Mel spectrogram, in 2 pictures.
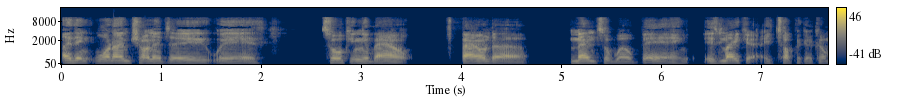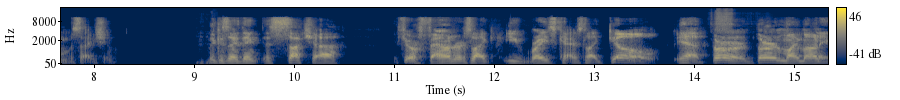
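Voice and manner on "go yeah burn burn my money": slow, drawn-out, fake American accent. Discussing founder well-being, voicing a founder after raising cash: put-on american accent. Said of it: "I don't know why I'm doing an American accent".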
